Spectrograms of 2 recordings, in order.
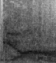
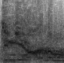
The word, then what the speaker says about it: ज्ञानम: फिर बता दे ज्ञानम अब देखिए ये पहला जो अक्षर है इसको हिंदी भाषी लोग ज्ञानम बोलते हैं मराठी लोग ज्ञानम बोलते हैं द से शुरू करके बोलते हैं ज्ञानम गुजराती लोग ज्ञानम ज्ञान बोलते हैं ज्ञ से शुरू करते हैं और आगे ना जोड़कर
